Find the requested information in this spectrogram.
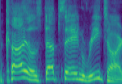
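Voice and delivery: high, drawn-out complainer voice; exaggerated high-pitched telling-off; mock scolding. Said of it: "I had a couple of people".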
